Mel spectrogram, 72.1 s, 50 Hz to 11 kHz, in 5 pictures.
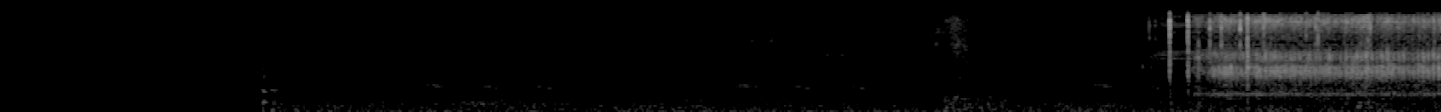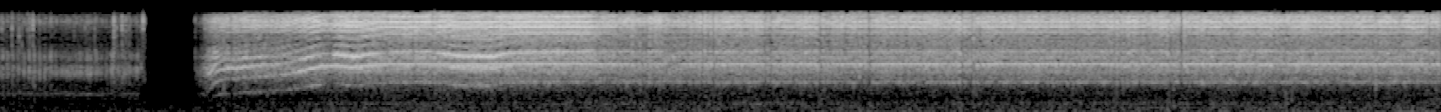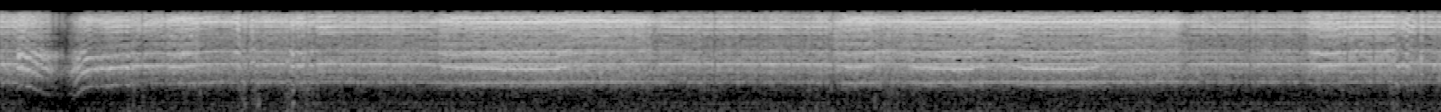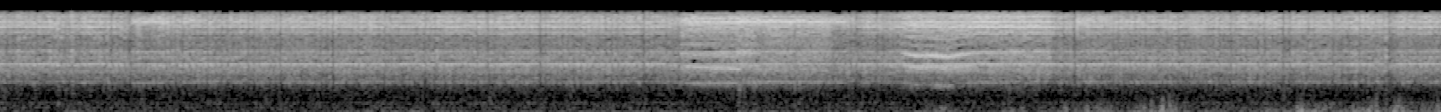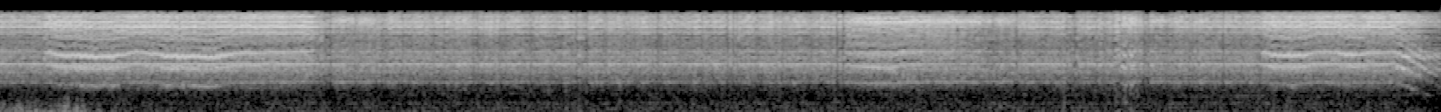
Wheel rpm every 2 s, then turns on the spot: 0, 0, 0, 0, 0, 0, 20, 20, 130, 220, 230, 230, 230, 230, 150, 220, 230, 230, 230, 220, 230, 230, 230, 230, 230, 230, 230, 230, 230, 220, 230, 230, 230, 230, 230, 210.
12-16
